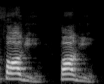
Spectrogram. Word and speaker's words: Feige: Kevin Feige. Kevin Foggy. Oh, that's how you say it.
